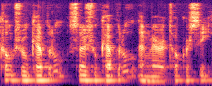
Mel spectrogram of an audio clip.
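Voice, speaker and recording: At a very fast pace, a man speaks in a medium-pitched, somewhat breathy voice. His intonation stays fairly even. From Sydney, Australia (lower Blue Mountains, western suburbs). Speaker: education student. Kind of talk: scripted presentation. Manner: formal.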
